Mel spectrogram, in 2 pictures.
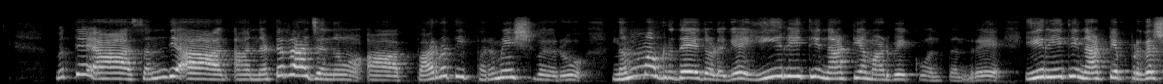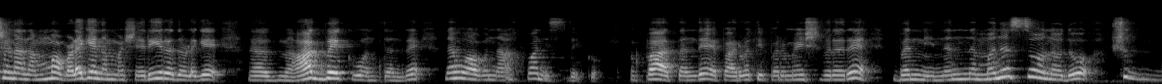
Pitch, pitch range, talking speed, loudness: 245 Hz, 215-290 Hz, 95 wpm, -21 LUFS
